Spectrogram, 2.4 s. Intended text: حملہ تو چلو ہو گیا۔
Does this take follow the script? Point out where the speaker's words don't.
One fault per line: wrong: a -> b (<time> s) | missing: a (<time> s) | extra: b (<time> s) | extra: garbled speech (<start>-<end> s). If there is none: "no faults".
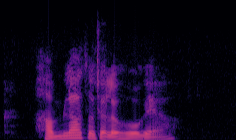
no faults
